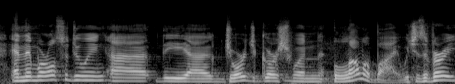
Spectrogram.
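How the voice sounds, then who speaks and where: Over noticeable background noise, a man with an American accent speaks at a moderate pace in a fairly high voice with lively intonation. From Australia, Sydney. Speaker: orchestra conductor. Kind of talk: TV interview.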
